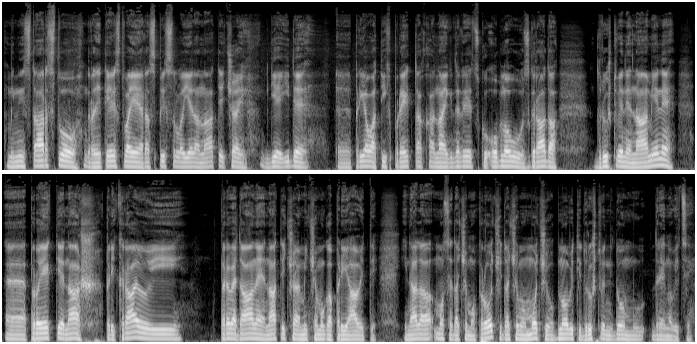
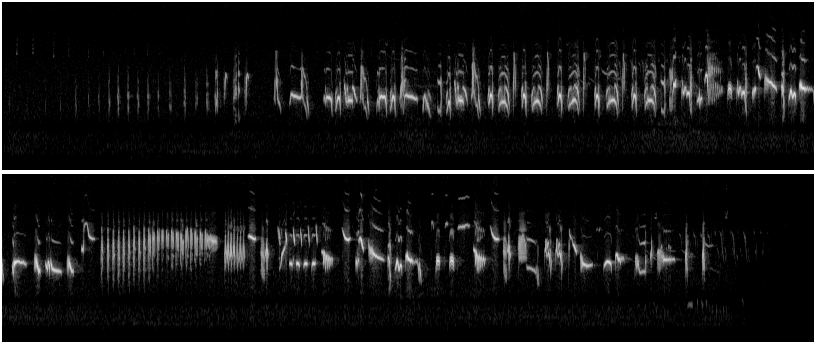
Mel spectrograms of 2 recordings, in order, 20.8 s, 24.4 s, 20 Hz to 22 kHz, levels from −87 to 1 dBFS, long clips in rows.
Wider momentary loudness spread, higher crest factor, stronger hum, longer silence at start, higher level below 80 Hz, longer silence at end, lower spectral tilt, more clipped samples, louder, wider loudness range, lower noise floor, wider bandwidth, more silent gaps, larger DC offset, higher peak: second, 9 LU vs 14 LU; second, 14 dB vs 20 dB; neither; second, 0.05 s vs 3.2 s; first, -34 dBFS vs under -90 dBFS; second, 0.05 s vs 1.65 s; first, -6.5 dB/octave vs 11 dB/octave; neither; first, -15 LUFS vs -19 LUFS; second, 4 LU vs 8 LU; second, -50 dBFS vs -89 dBFS; second, 18 kHz vs over 20 kHz; neither; neither; about the same, -2 dBFS vs -4 dBFS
